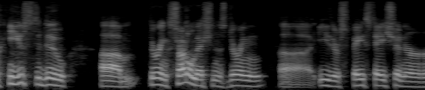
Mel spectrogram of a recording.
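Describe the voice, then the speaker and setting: A man with a fairly high pitch talks over a quiet background. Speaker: retired space agency broadcast producer. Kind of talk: casual chat on a livestream.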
